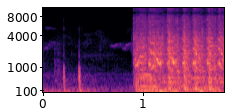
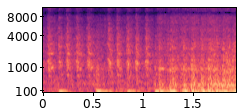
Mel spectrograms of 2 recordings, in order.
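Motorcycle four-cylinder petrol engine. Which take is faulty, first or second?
first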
